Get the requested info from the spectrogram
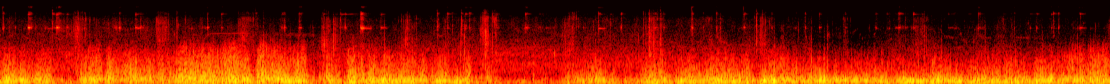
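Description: Hoofbeats of a pony cantering on grass, coming roughly twice a second, over a low rumble of wind on the microphone.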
